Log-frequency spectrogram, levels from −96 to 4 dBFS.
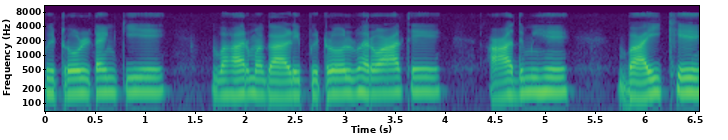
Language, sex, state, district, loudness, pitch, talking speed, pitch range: Hindi, male, Chhattisgarh, Korba, -26 LUFS, 170 Hz, 130 wpm, 155-175 Hz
